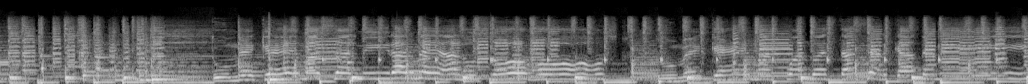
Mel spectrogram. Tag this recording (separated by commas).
Music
